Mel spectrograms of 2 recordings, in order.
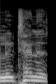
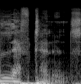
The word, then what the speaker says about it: lieutenant: the left tenant's task I must remember to pronounce it like that of course you see the word is oh Lieutenant no it's left tenant it means it's the the the this it's the tenant of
